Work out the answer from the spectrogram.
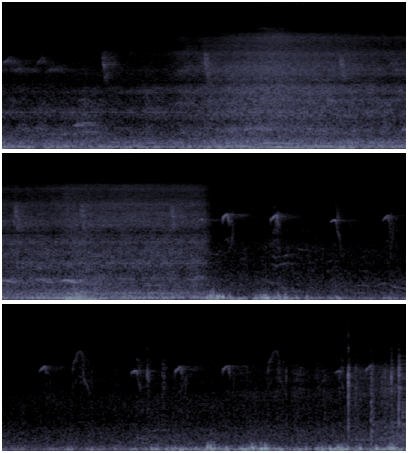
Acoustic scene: residential area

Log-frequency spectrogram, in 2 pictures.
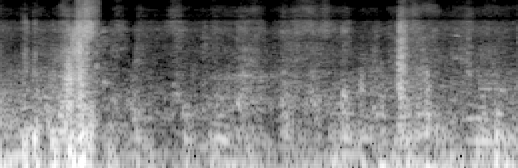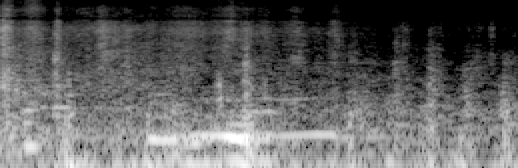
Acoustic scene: elevator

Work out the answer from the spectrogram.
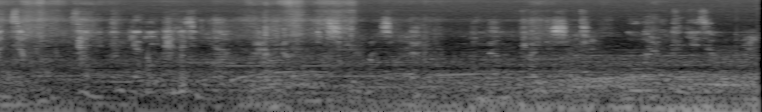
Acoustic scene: car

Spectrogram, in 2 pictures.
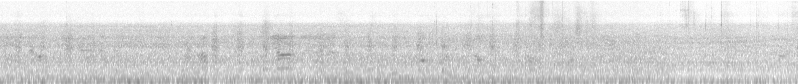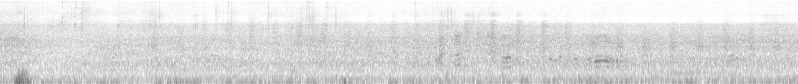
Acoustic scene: park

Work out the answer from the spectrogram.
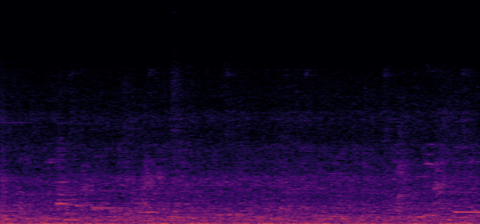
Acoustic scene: cafe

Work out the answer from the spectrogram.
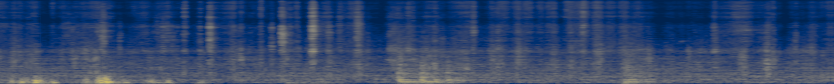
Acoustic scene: kitchen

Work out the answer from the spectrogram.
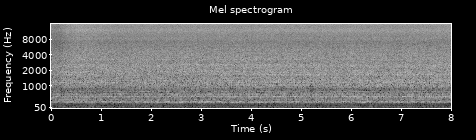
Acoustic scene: restroom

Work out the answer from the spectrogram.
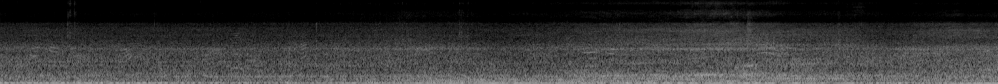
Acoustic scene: residential area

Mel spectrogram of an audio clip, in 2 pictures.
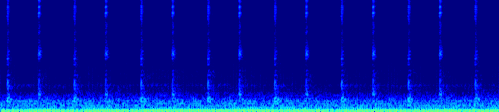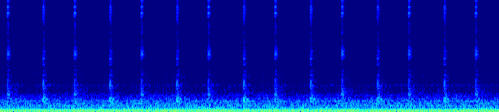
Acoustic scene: car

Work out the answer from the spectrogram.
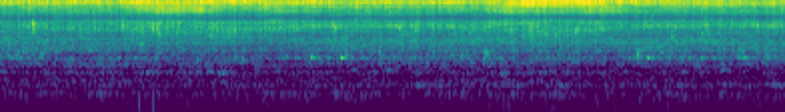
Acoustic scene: restroom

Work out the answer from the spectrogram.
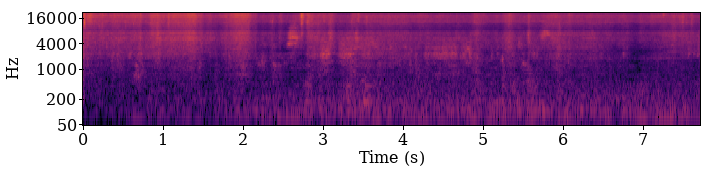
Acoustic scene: elevator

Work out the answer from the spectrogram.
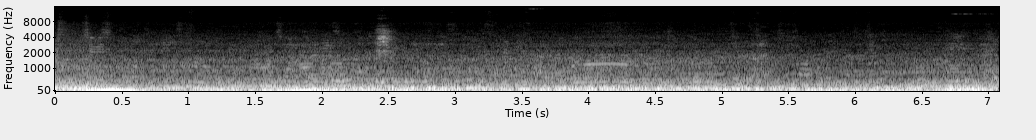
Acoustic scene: bus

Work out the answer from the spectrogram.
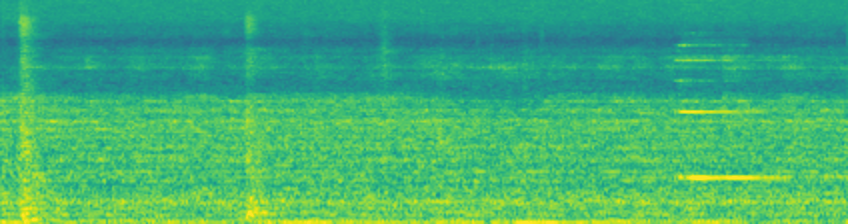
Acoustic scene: elevator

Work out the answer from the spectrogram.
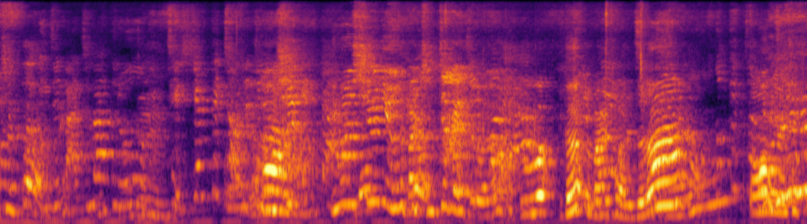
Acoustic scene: crowded indoor space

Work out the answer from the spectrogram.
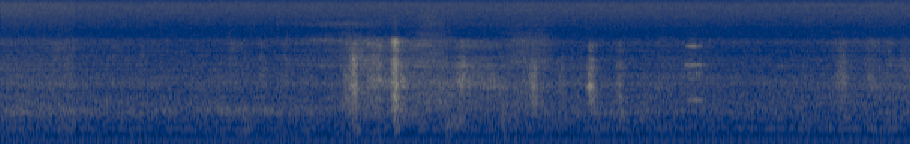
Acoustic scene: elevator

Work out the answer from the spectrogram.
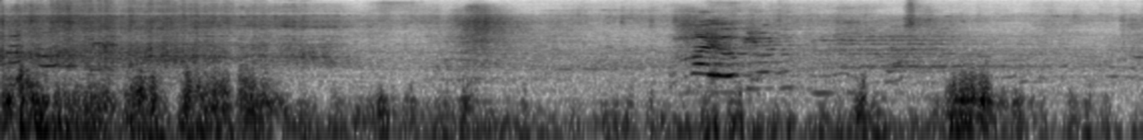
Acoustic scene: residential area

